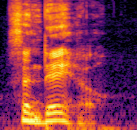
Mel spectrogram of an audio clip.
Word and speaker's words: Sendejo: Sendejo. Oh, is that how you pronounce it?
